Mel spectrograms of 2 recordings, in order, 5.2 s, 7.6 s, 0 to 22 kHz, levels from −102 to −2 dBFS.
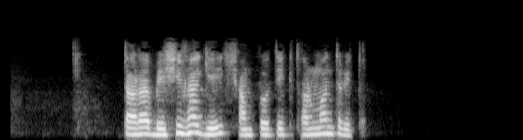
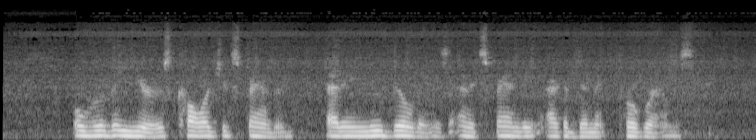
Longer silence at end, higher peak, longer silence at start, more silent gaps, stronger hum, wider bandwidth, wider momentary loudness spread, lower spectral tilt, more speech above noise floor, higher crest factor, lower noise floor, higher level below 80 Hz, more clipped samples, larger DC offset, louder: first, 1.75 s vs 0.65 s; about the same, -2 dBFS vs -4 dBFS; first, 1.25 s vs 0.75 s; neither; neither; second, 6.2 kHz vs 9 kHz; second, 8 LU vs 12 LU; about the same, -8.5 dB/octave vs -8 dB/octave; first, 63 dB vs 30 dB; about the same, 16 dB vs 18 dB; first, -77 dBFS vs -50 dBFS; about the same, -56 dBFS vs -54 dBFS; neither; neither; first, -16 LUFS vs -21 LUFS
